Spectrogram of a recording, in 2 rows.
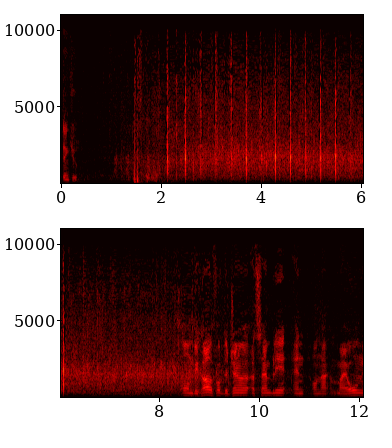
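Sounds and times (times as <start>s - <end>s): audience applauding: 1.1s - 9.5s
person clapping close by: 1.8s - 7.1s.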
